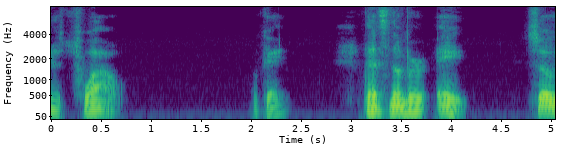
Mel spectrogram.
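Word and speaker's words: Troyes: had a French friend who this is we pronounce a troas this is where Rashi came from and he he said the proper pronunciation is twow okay that's number eight so here here we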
